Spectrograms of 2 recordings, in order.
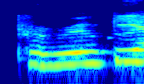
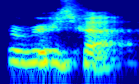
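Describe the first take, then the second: First: Perugia with a hard g, "puh-ROO-gee-uh"; hard-g pronunciation. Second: Perugia with a soft zh, "puh-ROO-zhah"; corrected pronunciation. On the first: Real, not acted. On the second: Shown as a demonstration. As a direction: echo Perugia with g softened to zh.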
